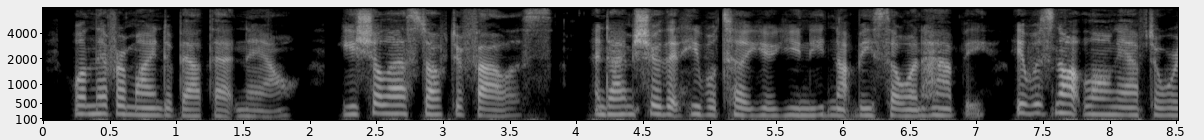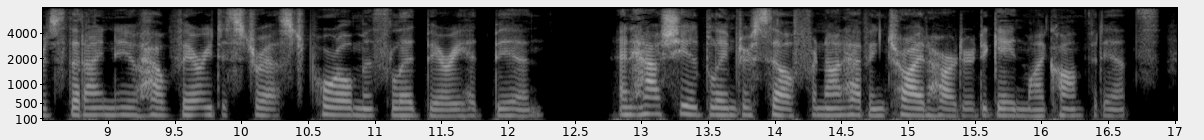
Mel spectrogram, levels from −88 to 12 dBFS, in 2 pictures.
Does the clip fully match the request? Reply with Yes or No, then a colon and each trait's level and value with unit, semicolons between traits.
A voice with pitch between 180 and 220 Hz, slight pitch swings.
Yes: medium, 185 Hz; narrow, 2.3 semitones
